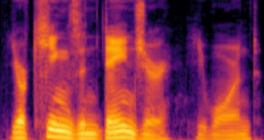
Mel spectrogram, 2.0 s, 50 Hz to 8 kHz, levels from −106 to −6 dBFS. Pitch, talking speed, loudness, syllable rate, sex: 95 Hz, 180 wpm, -17 LUFS, 4.4 syllables/s, male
